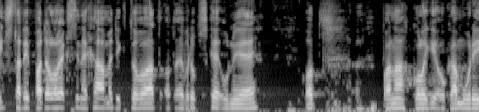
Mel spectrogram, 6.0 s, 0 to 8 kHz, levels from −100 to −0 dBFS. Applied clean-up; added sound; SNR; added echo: classical method spectral subtraction.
